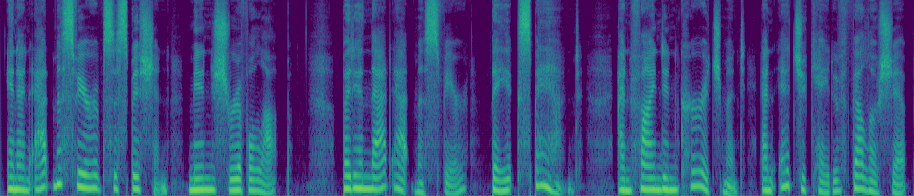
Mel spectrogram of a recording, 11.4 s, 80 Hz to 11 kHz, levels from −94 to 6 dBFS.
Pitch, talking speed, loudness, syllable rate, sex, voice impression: 190 Hz, 105 wpm, -21 LUFS, 4.2 syllables/s, female, feminine, adult-like, relaxed, slightly weak, slightly dark, fluent, raspy, intellectual, calm, reassuring, elegant, kind, slightly sharp, modest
